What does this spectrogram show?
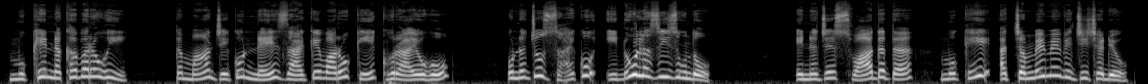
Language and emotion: Sindhi, surprised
